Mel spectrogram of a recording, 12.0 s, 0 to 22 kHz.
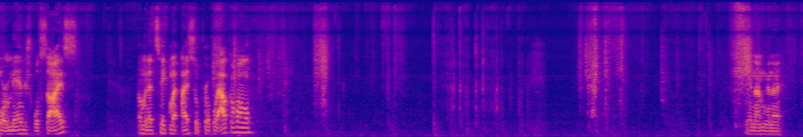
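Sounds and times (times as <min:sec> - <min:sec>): paper towels rustling: 0:10.8 - 0:12.0.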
